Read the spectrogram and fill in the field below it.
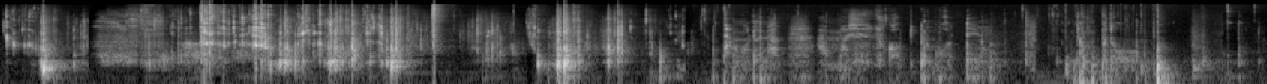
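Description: A young girl talks softly close to a microphone.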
